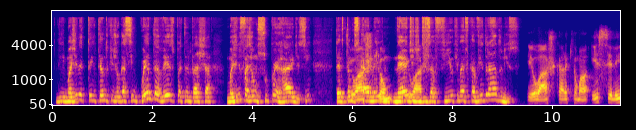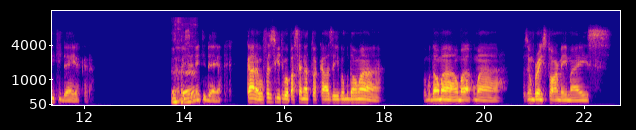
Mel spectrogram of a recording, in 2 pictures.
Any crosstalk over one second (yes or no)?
yes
